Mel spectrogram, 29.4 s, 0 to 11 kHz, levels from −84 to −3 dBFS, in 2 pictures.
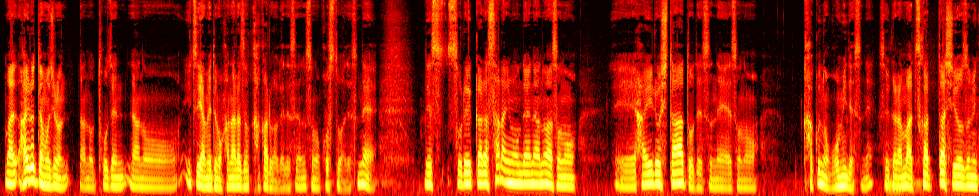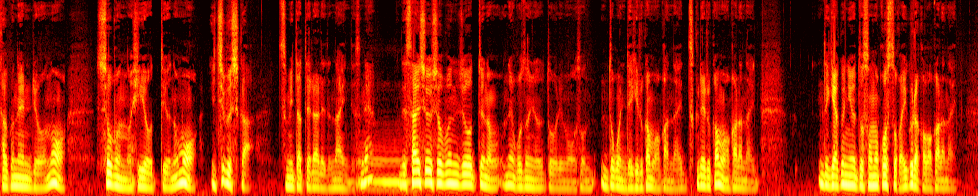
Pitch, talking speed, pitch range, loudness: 110 Hz, 385 characters per minute, 95-135 Hz, -18 LUFS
